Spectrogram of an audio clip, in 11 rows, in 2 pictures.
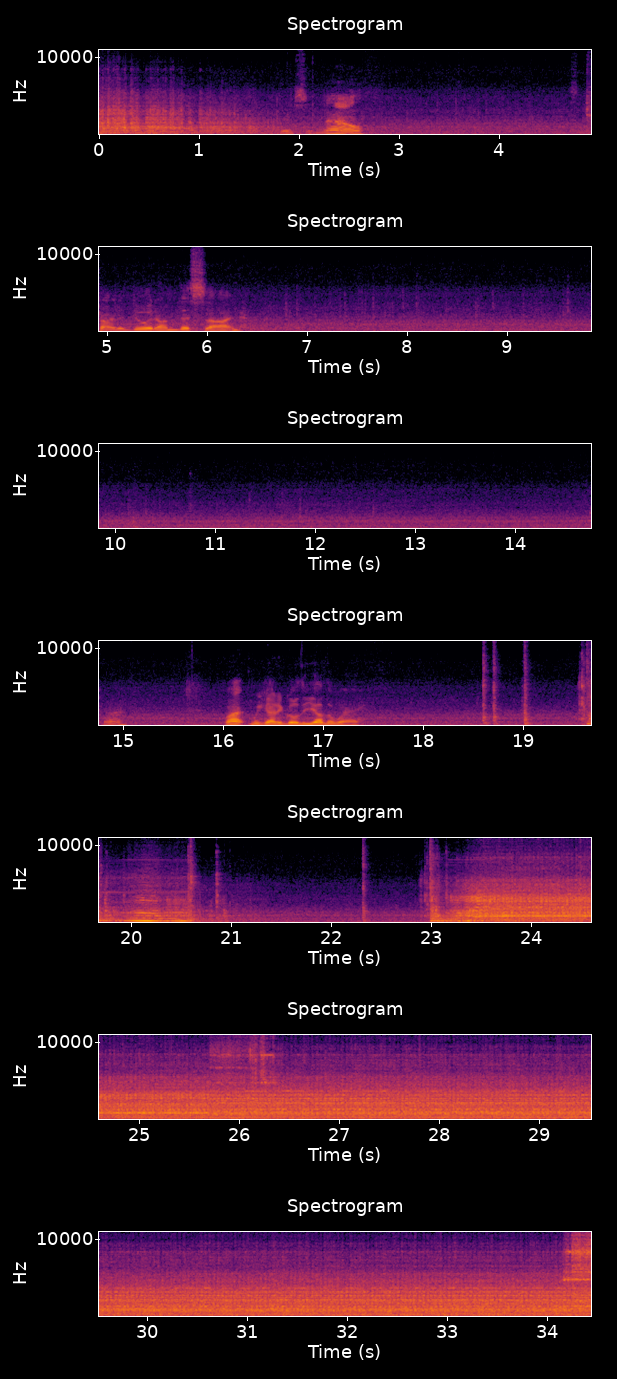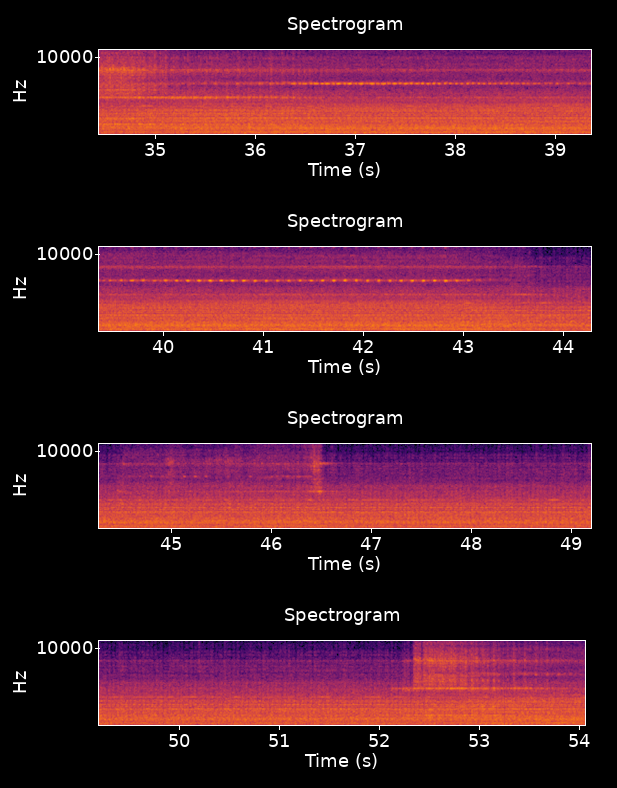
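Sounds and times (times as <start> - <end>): metal lathe cutting steel: 25.1 - 54.0
high whine: 25.7 - 47.4.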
